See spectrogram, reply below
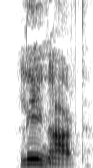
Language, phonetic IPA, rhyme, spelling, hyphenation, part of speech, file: Hungarian, [ˈleːnaːrd], -aːrd, Lénárd, Lé‧nárd, proper noun, Hu-Lénárd.ogg
- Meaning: a male given name, equivalent to English Leonard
